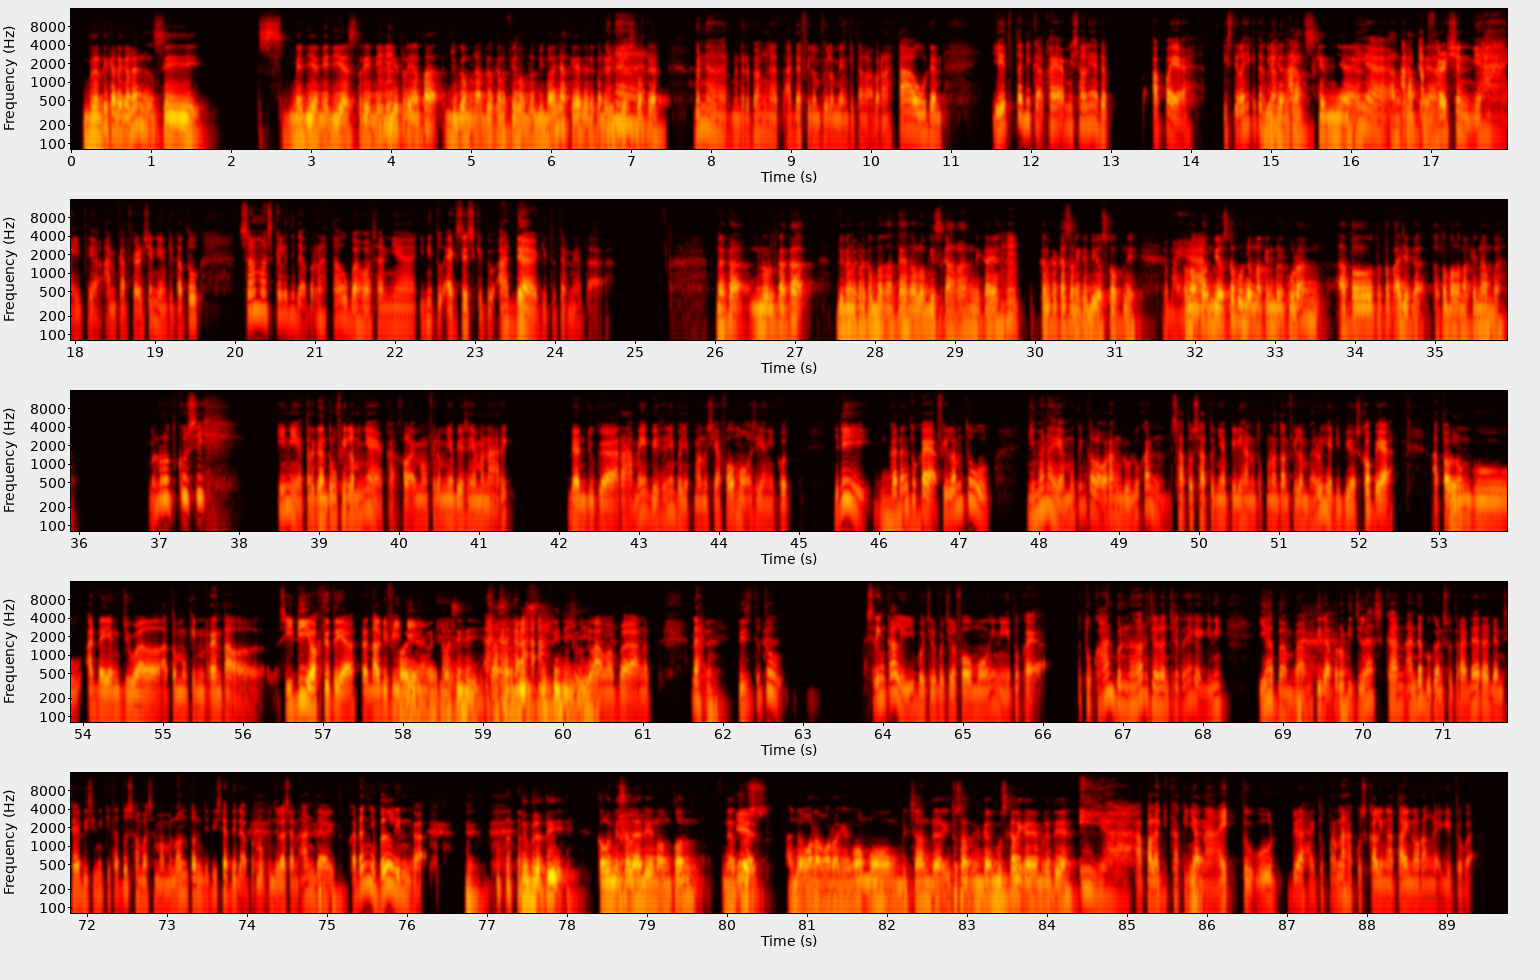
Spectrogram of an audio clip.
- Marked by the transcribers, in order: in English: "streaming"; tapping; other background noise; in English: "cut scene-nya"; in English: "uncut version"; in English: "uncut"; in English: "uncut version"; in English: "FOMO"; laugh; in English: "laser disc"; in English: "FOMO"; chuckle; chuckle; laugh
- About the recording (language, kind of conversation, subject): Indonesian, podcast, Kenapa menonton di bioskop masih terasa istimewa?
